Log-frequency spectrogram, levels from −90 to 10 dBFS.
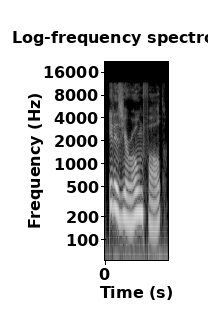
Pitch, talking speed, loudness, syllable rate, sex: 200 Hz, 235 wpm, -16 LUFS, 4.7 syllables/s, female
